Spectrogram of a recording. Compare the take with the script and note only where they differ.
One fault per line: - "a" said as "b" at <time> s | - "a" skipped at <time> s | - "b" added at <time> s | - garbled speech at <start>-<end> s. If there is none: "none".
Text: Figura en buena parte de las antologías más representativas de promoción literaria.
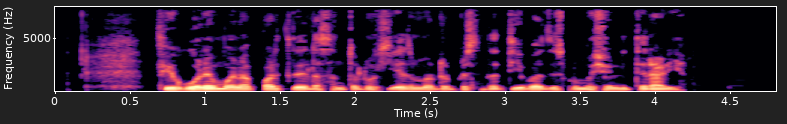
none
